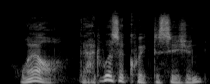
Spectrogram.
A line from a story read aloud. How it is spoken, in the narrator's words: she whispered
